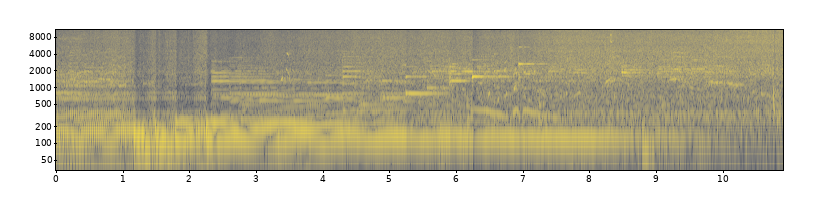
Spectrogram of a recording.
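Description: Live band music: a sustained chord that shifts twice in the first two seconds, then rings out and fades by about nine seconds in, with crowd voices coming up over it near the end.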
